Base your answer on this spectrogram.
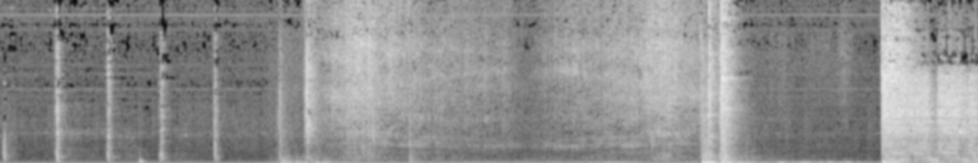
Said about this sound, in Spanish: abre la puerta de la sala de autopsia.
